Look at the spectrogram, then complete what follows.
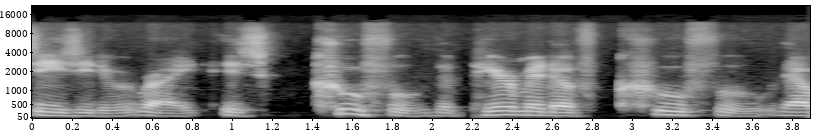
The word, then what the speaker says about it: Khufu: i'll spell it it's easy to write is khufu the pyramid of khufu that was the name of the pharaoh who had it built k h u f u kufu okay the pyramid of khufu is the great pyramid those two terms are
